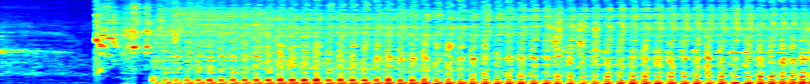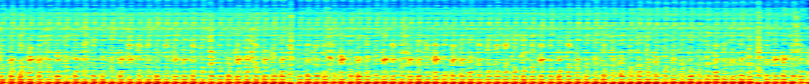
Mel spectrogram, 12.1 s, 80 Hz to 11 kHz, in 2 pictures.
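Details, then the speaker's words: 2007 Honda Foreman 500 ATV, close to 6,000 miles, jacked up on stands: engine runs steady but a popping noise comes from the transmission in first gear; owner suspects a chipped gear tooth, engine to be torn down. "Motor runs good and everything, but in first gear it's making a little bit of a popping noise."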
